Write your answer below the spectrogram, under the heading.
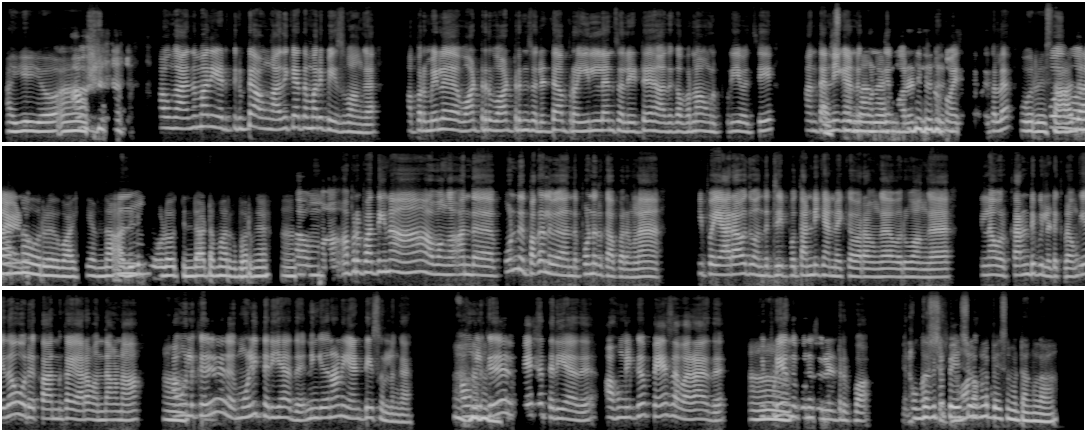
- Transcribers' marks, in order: chuckle; laughing while speaking: "மறுபடியும் வைக்கிறதுக்குள்ள போதும் போதுன்னு ஆயிடும்"; other noise; drawn out: "அவங்களுக்கு"; chuckle
- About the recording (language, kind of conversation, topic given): Tamil, podcast, நீங்கள் மொழிச் சிக்கலை எப்படிச் சமாளித்தீர்கள்?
